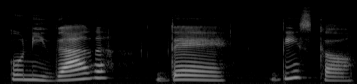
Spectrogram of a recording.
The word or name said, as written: unidad de disco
